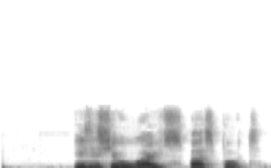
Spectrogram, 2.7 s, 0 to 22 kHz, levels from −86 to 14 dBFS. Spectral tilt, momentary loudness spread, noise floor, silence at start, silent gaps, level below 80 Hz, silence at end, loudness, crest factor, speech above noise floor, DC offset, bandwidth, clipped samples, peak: -8 dB/octave; 11 LU; -62 dBFS; 0.05 s; none; -48 dBFS; 0.3 s; -15 LUFS; 14 dB; 48 dB; under 0.1%; 7.8 kHz; under 0.1%; -2 dBFS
